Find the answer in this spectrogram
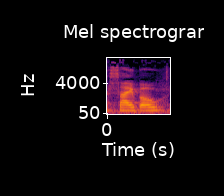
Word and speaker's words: SIBO: who maybe struggle with sibo as well or cybo as the us friends um pronounce it day three and i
